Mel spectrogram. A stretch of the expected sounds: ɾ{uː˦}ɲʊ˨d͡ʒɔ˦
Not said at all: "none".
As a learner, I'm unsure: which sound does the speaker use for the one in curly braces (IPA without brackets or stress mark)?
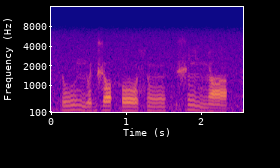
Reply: uː˨˦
